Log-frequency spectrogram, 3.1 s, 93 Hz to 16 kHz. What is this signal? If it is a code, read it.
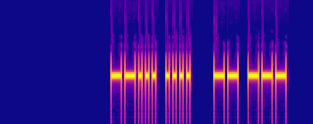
Morse code, heard as a keyed tone, about 36 wpm, 700 Hz. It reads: 7H MO
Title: Winter Field Day Exchanges Encore 35wpm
